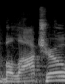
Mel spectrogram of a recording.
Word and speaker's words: Balatro: encode more quickly um the balatro or batro that I recorded tonight batro no you said it you said it right the first time God batro is correct the podcast was great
